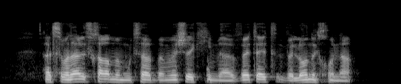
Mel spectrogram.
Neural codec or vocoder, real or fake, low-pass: none; real; 7.2 kHz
